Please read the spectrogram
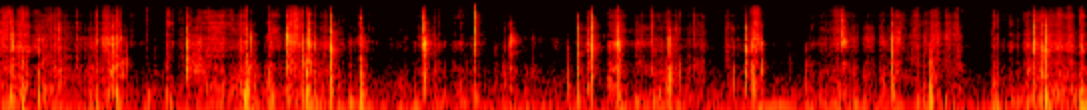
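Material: Paper.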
